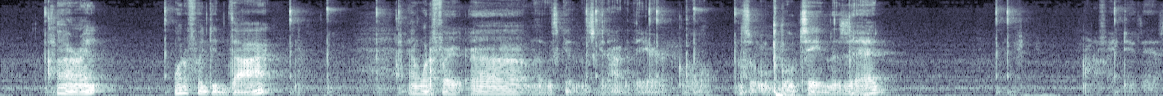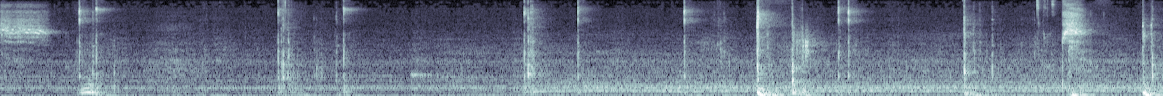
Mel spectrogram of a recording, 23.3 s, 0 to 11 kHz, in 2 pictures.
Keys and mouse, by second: 1.6-3.5 drag, 3.5-5.9 middle drag, 5.9-7.6 drag, 7.6 middle click, 7.8 r, 11.1-13.2 drag, 12.6 middle click, 13.2 middle click, 16.7 middle click, 17.5-19.2 drag, 19.2 a, 19.6 Tab, 21.3 z, 23.1 a.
